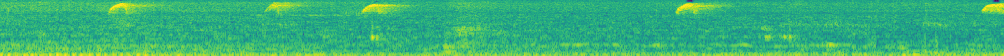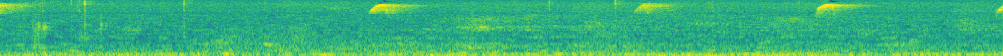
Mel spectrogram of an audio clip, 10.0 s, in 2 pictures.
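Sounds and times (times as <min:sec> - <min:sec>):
low steady background noise: 0:00.0 - 0:10.0
small bird chirping: 0:00.5 - 0:02.1, 0:04.9 - 0:05.2, 0:08.1 - 0:08.5, 0:09.1 - 0:09.4.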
